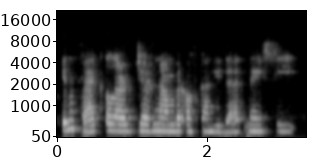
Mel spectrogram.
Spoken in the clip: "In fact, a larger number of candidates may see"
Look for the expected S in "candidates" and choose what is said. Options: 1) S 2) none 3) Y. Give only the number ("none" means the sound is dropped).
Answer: 2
